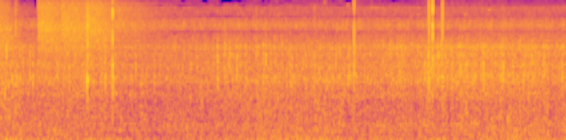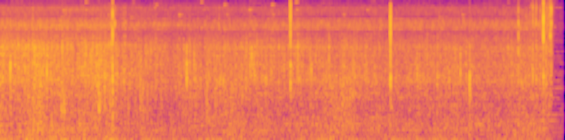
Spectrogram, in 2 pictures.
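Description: Wind buffeting the microphone of a camera mounted on a mountain bike's handlebars, along with the rumble of tyres on a loose gravel track. Scattered sharp clicks and rattles come from the bike and stones.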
